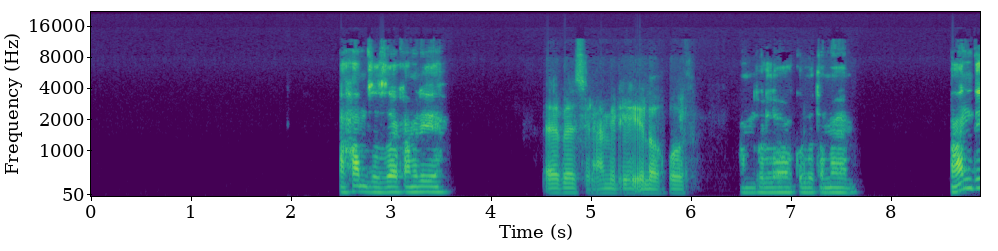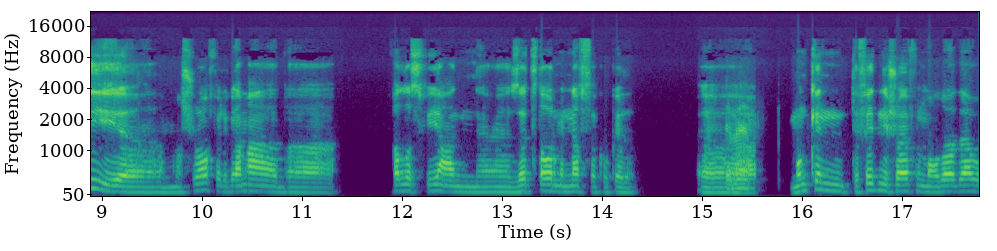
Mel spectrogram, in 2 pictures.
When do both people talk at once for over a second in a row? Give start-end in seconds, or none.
none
